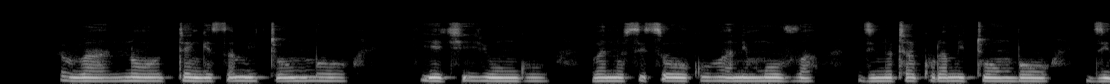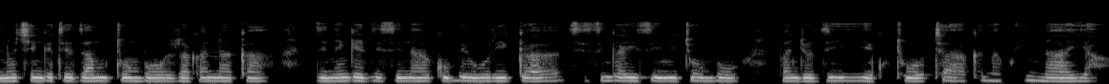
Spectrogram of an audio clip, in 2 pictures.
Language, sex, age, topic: Ndau, female, 36-49, health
